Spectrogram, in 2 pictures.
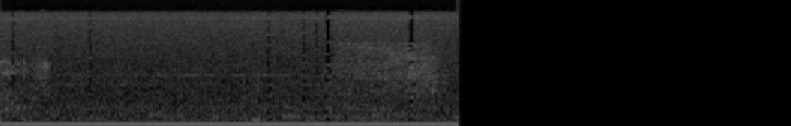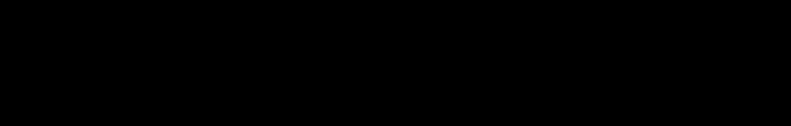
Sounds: silence

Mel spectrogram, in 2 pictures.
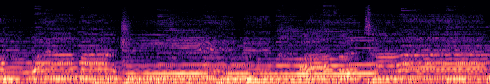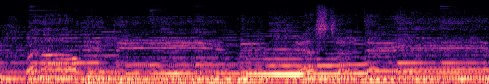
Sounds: music, christmas music, country

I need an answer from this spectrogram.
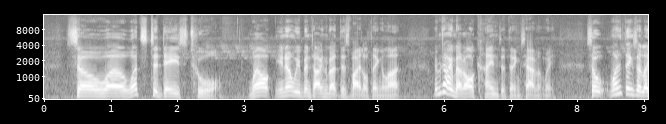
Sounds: speech

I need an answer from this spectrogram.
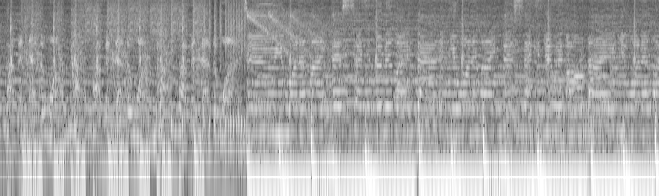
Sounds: music

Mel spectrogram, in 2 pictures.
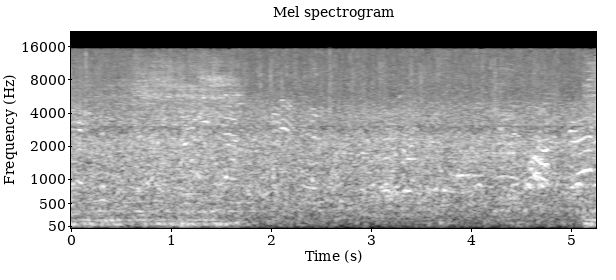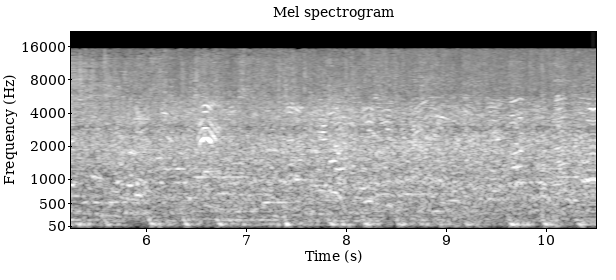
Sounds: music, rain on surface

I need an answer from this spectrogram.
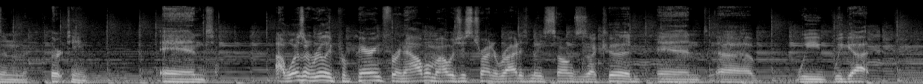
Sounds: speech, music

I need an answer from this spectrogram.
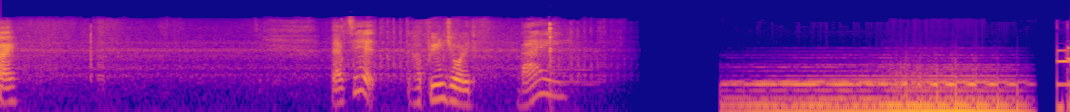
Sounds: music, ambient music, speech

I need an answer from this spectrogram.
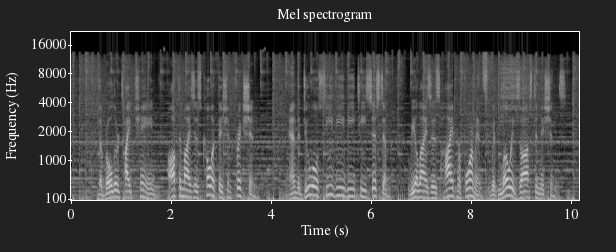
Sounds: music, speech

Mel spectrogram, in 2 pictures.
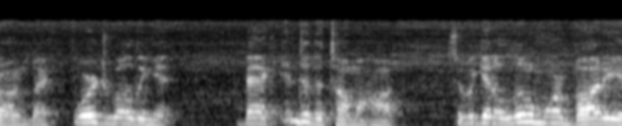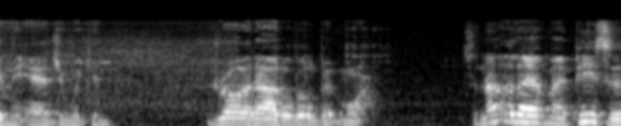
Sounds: speech

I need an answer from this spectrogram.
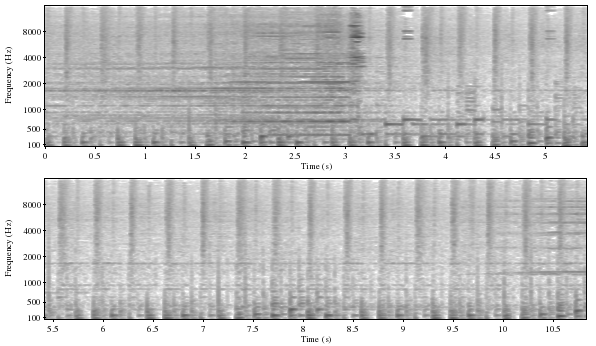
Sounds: tender music, music

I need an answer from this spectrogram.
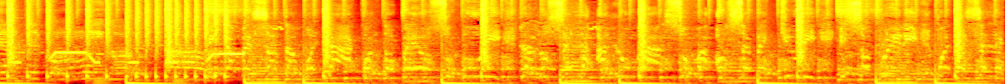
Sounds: music

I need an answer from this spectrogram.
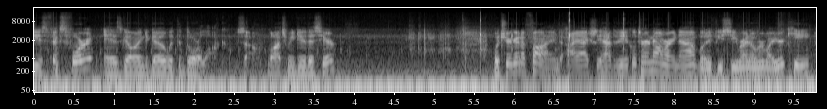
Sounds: speech

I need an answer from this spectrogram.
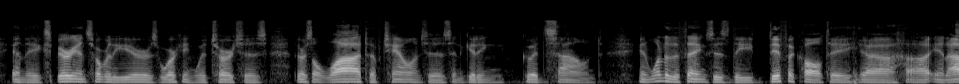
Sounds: speech

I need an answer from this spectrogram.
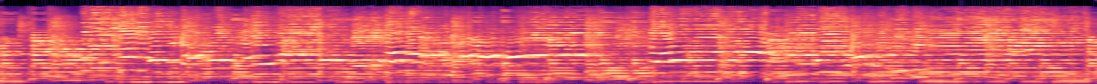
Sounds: musical instrument, piano, harmonica, keyboard (musical), music

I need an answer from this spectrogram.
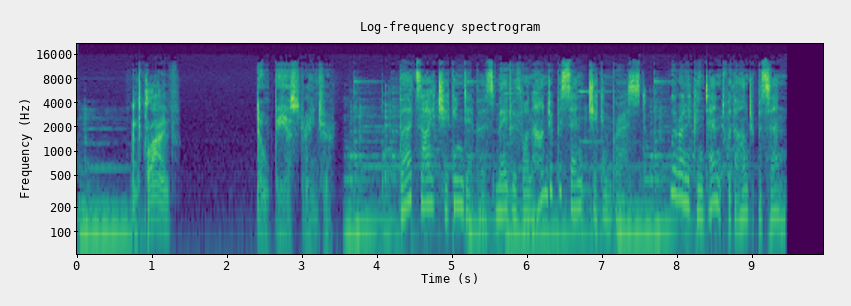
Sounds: music, speech

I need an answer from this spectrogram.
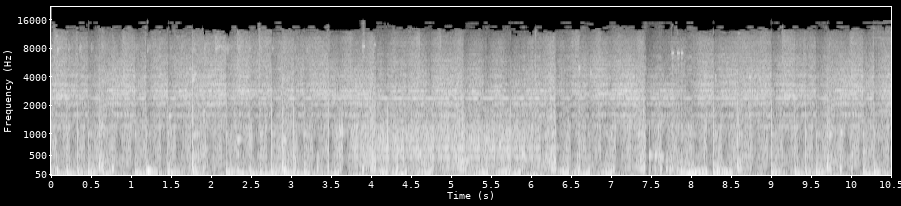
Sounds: percussion, drum, bass drum

